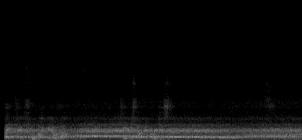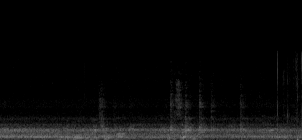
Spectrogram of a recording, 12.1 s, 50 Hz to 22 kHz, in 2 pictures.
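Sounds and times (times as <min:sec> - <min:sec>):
muffled television voices: 0:00.1 - 0:12.0.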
